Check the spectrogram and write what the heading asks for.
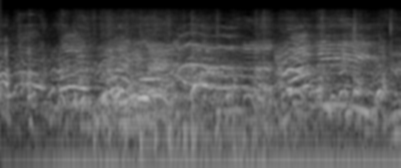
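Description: Several overlapping high-pitched voices of children and adults talking and calling out at once.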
